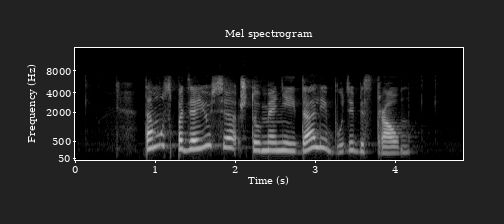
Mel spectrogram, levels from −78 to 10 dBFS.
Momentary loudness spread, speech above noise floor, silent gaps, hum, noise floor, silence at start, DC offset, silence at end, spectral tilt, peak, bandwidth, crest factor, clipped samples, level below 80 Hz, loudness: 11 LU; 41 dB; none; none; -65 dBFS; 0.5 s; under 0.1%; 0.65 s; -4 dB/octave; -8 dBFS; 7.4 kHz; 18 dB; under 0.1%; -74 dBFS; -25 LUFS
